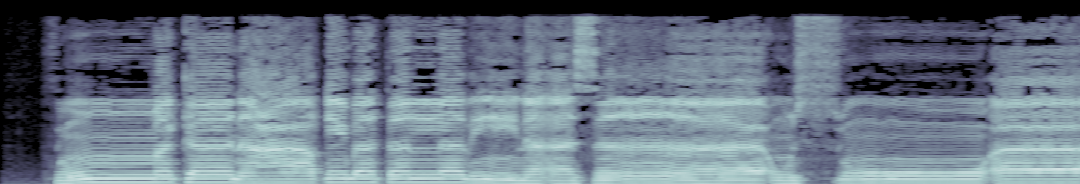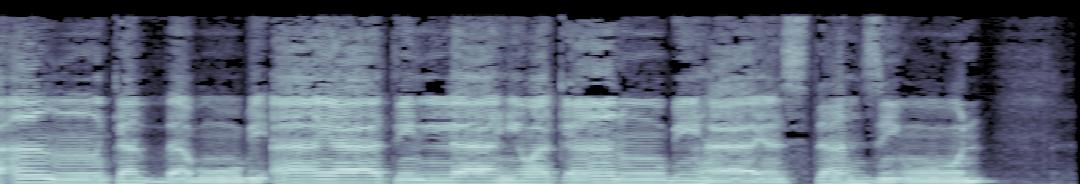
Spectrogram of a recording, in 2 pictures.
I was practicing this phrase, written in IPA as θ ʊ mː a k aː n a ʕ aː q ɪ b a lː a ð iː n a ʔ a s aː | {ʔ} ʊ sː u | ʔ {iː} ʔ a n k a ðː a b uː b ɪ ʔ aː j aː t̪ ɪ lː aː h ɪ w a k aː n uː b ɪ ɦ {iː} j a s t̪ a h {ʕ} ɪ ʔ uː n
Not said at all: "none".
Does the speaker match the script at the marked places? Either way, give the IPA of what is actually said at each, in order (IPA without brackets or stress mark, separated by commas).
ʔ, aː, aː, z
